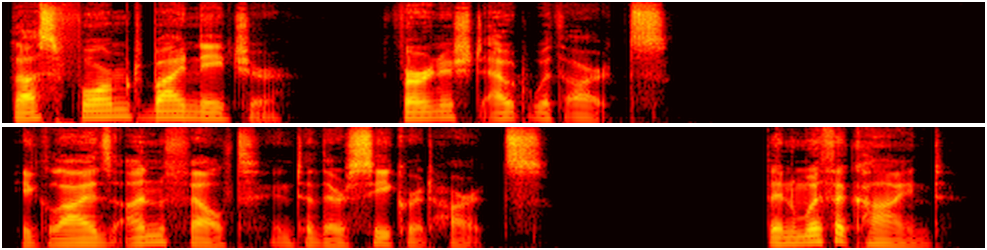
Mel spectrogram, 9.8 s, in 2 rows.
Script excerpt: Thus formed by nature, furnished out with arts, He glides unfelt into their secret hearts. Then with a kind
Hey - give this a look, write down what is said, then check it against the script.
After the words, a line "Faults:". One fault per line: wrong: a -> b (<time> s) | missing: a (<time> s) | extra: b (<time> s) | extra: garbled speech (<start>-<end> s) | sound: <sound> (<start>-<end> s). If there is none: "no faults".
Thus formed by nature, furnished out with arts, He glides unfelt into their secret hearts. Then with a kind
Faults:
no faults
